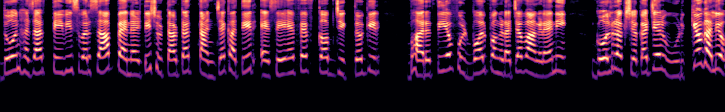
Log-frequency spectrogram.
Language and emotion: Goan Konkani, happy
